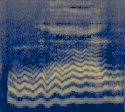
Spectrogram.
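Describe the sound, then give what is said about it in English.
A person imitates a cat caged in a car yowling, with one long, wavering, rising-and-falling wail lasting a couple of seconds, loud with nothing else around it. “Nobody can make the noise except a captured cat.”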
